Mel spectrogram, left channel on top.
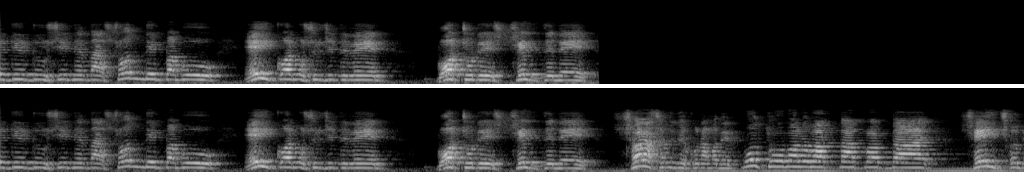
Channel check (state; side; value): drops out; left; at 6.0 s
